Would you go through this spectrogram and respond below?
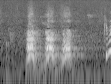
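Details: A Great Pyrenees reacting to a large raccoon scaling a wooden fence in early morning daylight: three loud, deep barks in quick succession, followed by the start of a person's voice.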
